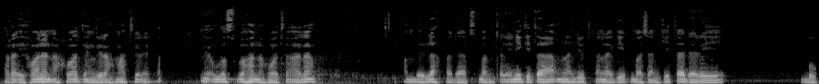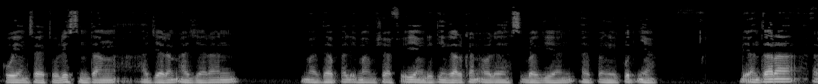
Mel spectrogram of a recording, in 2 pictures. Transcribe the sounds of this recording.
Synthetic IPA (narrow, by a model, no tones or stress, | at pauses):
paɾaixwandanaxwat̪jaŋdiɾahmat̪iolɛ | lɛ̰ɑ̰lˠˤːɑhsubəɦanaɦwat̪aʔala | hamd̪ulɪlːahpadasbankalinikit̪aməlaɲd͡ʒut̪̚kanlaɡipəmbaɦasankit̪adaɾi | bukujaŋsajat̪ulɪst̪ənt̪aŋad͡ʒaɾanad͡ʒaɾan | maðhabalimamʃafḭʔijaŋdit̪̬iŋɡalkanolɛhsəbaɡianəpəŋikʊt̪̚ɲa | dḭʔa̰nt̪aɾa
